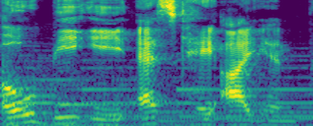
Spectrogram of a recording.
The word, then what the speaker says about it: Obeskin: I don't remember much about the details of the conversation except that it was a friendly one and his name was Obeskin. O-B-E-S-K-I-N, pronounced Obeskin.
